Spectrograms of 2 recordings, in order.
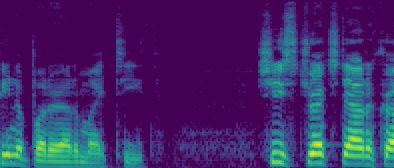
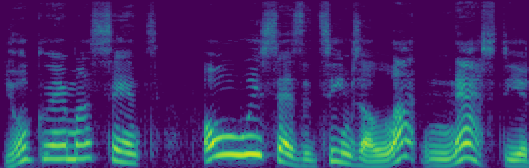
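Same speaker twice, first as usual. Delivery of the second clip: Mama; 9 semitones higher than usual. A narrator's reading. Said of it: "Mama said".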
